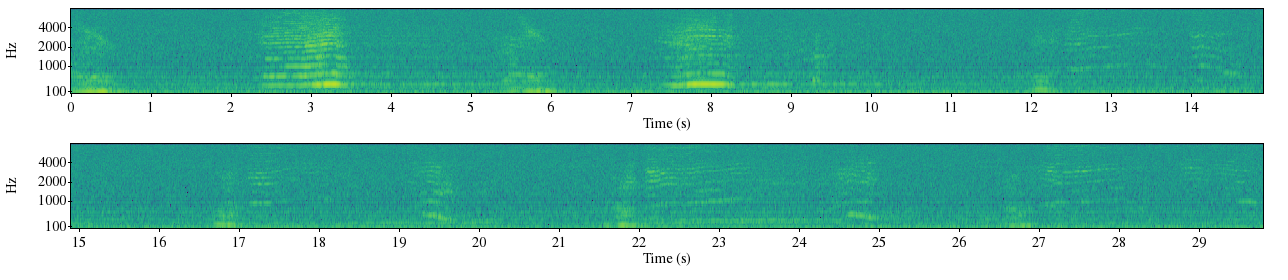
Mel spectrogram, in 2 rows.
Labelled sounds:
0.2	0.6	humpback whale, 2.0 to 3.2 kHz
2.3	3.5	humpback whale, 0.86 to 7.1 kHz
5.6	5.9	humpback whale, 2.8 to 3.8 kHz
7.3	8.3	humpback whale, 0.93 to 3.8 kHz
12.4	13.4	humpback whale, 0.83 to 3.4 kHz
14.0	14.3	humpback whale, 1.4 to 3.2 kHz
17.1	17.5	humpback whale, 0.86 to 3.0 kHz
19.2	19.7	humpback whale, 1.3 to 3.6 kHz
22.1	23.4	humpback whale, 0.80 to 7.2 kHz
24.5	25.0	humpback whale, 1.9 to 4.1 kHz
27.0	28.1	humpback whale, 0.80 to 7.5 kHz
28.8	29.7	humpback whale, 0.90 to 4.5 kHz

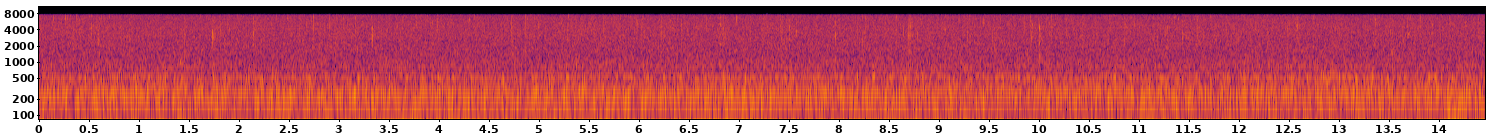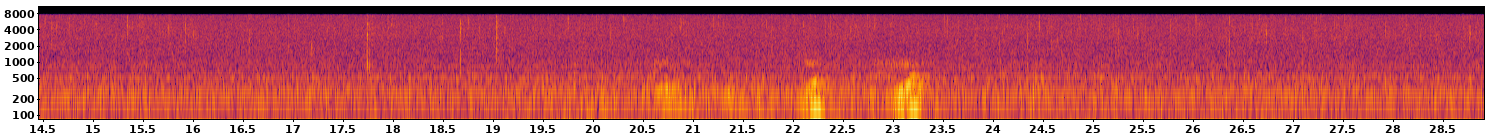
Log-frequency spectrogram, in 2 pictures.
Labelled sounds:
22.8	23.2	humpback whale, 0.84 to 1.1 kHz

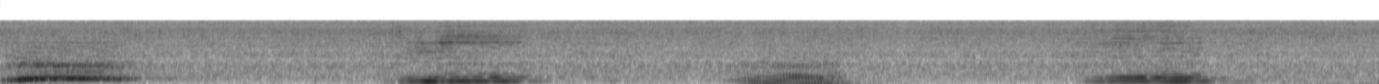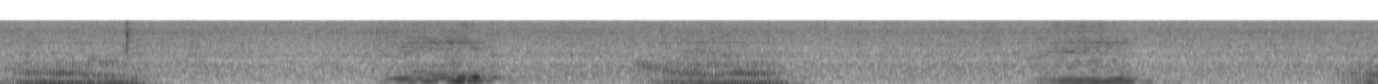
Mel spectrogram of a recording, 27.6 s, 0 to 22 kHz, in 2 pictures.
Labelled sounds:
0.3	0.9	humpback whale, 0.81 to 1.0 kHz
4.2	5.0	humpback whale, 1.6 to 4.0 kHz
11.0	11.9	humpback whale, 2.4 to 5.0 kHz
14.7	15.0	humpback whale, 0.84 to 1.4 kHz
18.0	18.6	humpback whale, 2.6 to 2.9 kHz
20.1	20.4	humpback whale, 0.78 to 1.2 kHz
24.4	24.7	humpback whale, 2.75 to 2.84 kHz

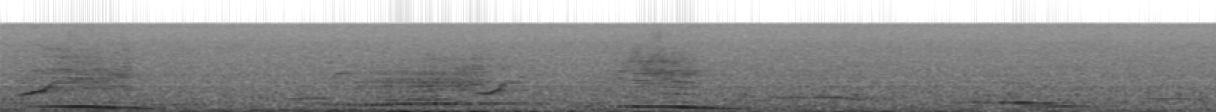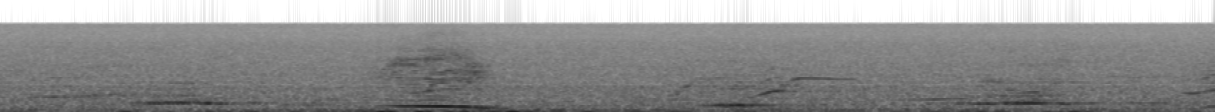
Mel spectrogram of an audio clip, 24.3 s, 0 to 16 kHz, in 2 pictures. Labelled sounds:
0.3	1.0	humpback whale, 0.90 to 1.7 kHz
6.3	6.6	humpback whale, 1.3 to 1.4 kHz
16.0	16.8	humpback whale, 0.86 to 2.6 kHz
20.0	20.7	humpback whale, 0.93 to 1.3 kHz
22.0	22.3	humpback whale, 0.86 to 1.1 kHz

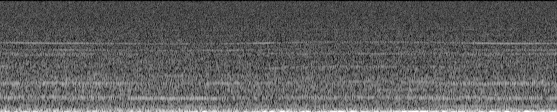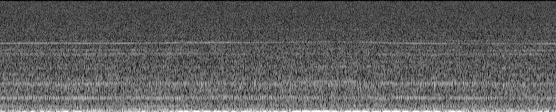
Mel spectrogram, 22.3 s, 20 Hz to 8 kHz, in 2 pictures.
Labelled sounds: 5.1	5.5	vessel noise, 2.4 to 2.6 kHz
9.6	9.8	vessel noise, 2.37 to 2.43 kHz
19.3	19.5	vessel noise, 2.3 to 2.4 kHz

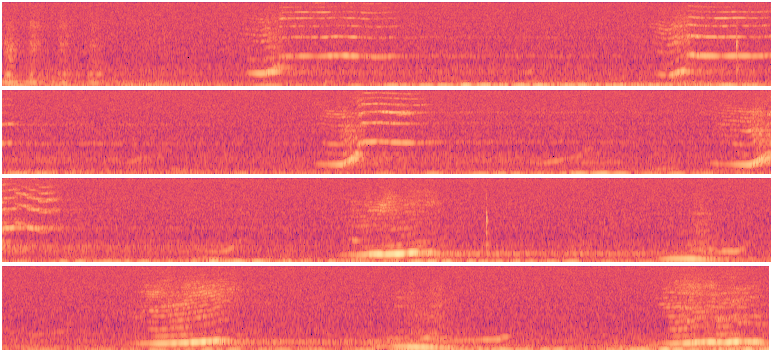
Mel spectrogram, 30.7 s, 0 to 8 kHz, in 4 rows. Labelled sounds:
2.4	4.0	humpback whale, 0.93 to 7.7 kHz
6.5	7.9	humpback whale, 0.99 to 6.9 kHz
10.9	12.0	humpback whale, 0.93 to 7.3 kHz
14.8	16.0	humpback whale, 1.1 to 4.1 kHz
18.8	19.3	humpback whale, 1.9 to 2.8 kHz
24.4	25.5	humpback whale, 0.80 to 3.5 kHz
29.6	30.7	humpback whale, 0.80 to 4.1 kHz

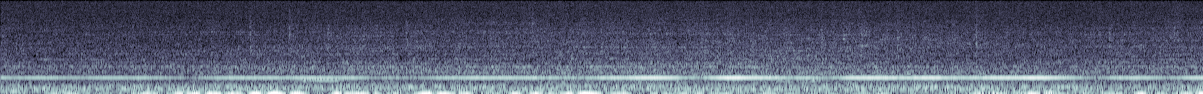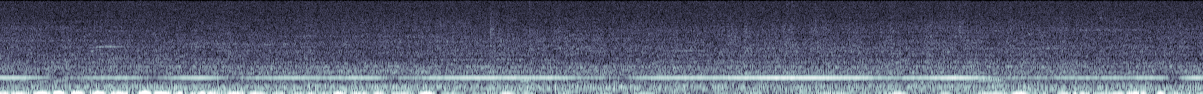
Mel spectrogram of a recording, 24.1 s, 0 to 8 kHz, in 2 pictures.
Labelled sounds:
13.0	13.3	humpback whale, 1.7 to 1.9 kHz

